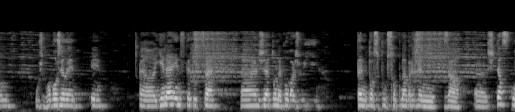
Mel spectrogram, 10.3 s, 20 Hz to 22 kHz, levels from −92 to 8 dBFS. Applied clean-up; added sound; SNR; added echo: classical method WPE with log-MMSE.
